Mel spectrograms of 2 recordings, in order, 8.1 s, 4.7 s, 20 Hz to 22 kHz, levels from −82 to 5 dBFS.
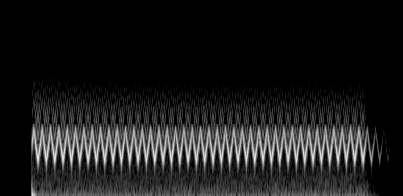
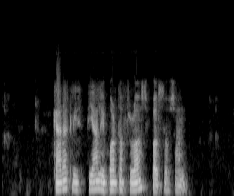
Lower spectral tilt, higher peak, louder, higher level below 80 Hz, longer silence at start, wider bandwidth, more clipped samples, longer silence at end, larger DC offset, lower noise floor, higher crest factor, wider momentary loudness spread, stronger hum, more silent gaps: about the same, -7.5 dB/octave vs -8.5 dB/octave; about the same, -2 dBFS vs 0 dBFS; first, -11 LUFS vs -19 LUFS; first, -38 dBFS vs -50 dBFS; second, 0.65 s vs 1.05 s; second, 3.1 kHz vs 6 kHz; neither; second, 0.6 s vs 0.95 s; neither; second, -36 dBFS vs -67 dBFS; second, 10 dB vs 20 dB; second, 2 LU vs 10 LU; neither; neither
